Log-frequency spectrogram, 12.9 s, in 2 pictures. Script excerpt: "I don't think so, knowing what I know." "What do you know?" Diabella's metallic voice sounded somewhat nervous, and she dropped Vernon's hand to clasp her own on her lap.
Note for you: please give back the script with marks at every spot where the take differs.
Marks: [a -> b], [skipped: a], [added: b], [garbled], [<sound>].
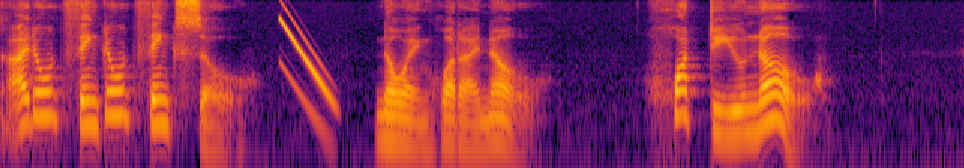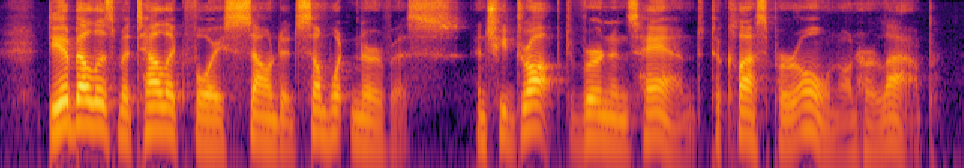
"I don't think [added: don't think] so, [chirp] knowing what I know." "What do you know?" Diabella's metallic voice sounded somewhat nervous, and she dropped Vernon's hand to clasp her own on her lap.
